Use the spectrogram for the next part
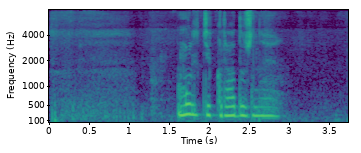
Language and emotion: Russian, neutral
